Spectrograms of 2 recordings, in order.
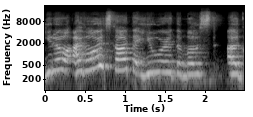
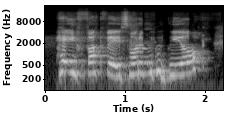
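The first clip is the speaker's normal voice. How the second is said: ordinary delivery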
